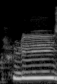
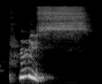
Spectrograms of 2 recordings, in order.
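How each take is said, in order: First: The final s sound is silent. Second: The final s sound is pronounced. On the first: It is used in a negative sentence. "He didn't pronounce the s" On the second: It means in addition. "you're going to add the s"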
